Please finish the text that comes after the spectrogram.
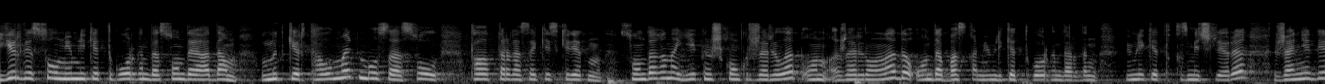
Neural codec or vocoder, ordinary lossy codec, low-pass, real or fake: codec, 16 kHz, 6 kbps, DAC; none; 7.2 kHz; fake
